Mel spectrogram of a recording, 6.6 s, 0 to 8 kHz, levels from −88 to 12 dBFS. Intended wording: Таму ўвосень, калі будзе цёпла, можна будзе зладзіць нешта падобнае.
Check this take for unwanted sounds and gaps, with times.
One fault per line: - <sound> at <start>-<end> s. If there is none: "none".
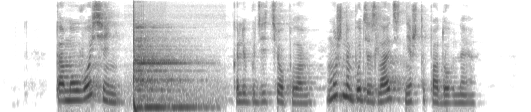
- thud at 1.6-2.8 s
